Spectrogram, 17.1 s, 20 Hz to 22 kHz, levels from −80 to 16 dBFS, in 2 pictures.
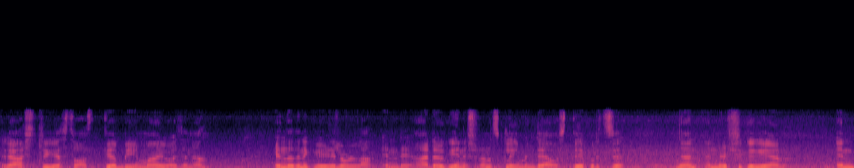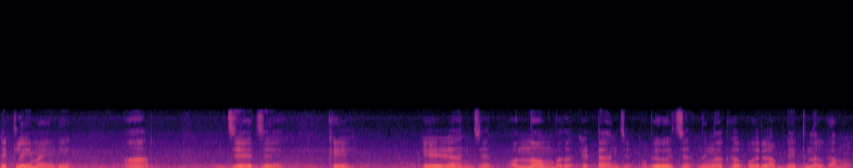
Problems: none marked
